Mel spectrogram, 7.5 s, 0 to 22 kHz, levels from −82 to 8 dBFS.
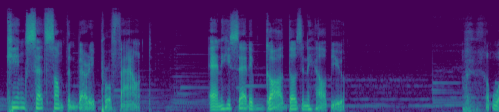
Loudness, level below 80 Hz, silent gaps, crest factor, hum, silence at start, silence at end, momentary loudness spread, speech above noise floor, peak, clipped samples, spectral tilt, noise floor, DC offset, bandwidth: -25 LUFS; -44 dBFS; none; 22 dB; none; 0.1 s; 0 s; 14 LU; 32 dB; -6 dBFS; under 0.1%; -4.5 dB/octave; -57 dBFS; under 0.1%; 16 kHz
